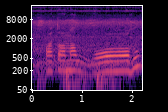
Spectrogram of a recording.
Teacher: خا کو حلق کے اوپر والے حصے سے ادا کریں اور اللہ کے لفظ کو موٹا پڑھیں۔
